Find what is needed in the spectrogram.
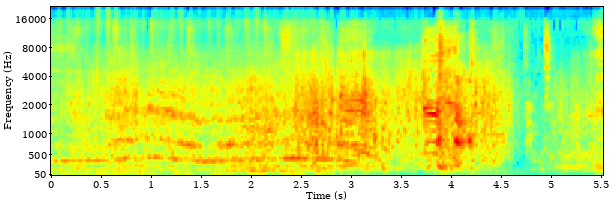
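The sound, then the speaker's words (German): An MG car's engine straining to pull a camping trailer out of mud, a sustained, loud revving roar with harsh wheel-spin noise, swelling and then dropping away briefly near the end. “Wenige Minuten später saß Peter hinter dem Steuer seines MGs und versuchte, den Campinganhänger aus dem Schlamm zu ziehen.”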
